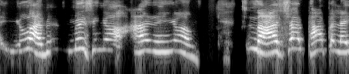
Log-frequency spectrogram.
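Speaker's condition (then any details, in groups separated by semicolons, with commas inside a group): Speech and mobility impairment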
